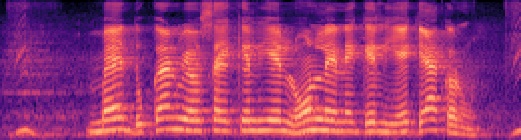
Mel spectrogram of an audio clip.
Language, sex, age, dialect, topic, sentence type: Hindi, female, 51-55, Marwari Dhudhari, banking, question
